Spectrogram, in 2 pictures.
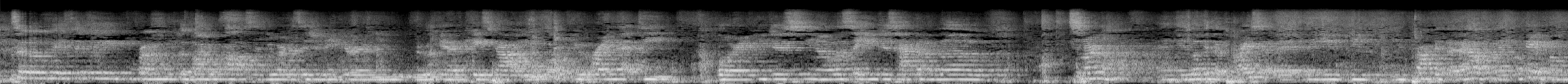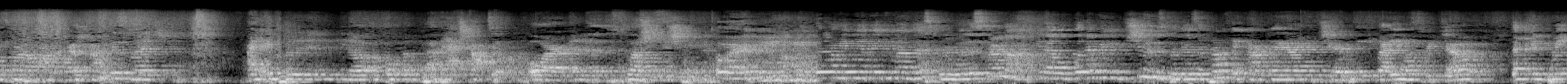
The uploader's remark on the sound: The event was recorded in front of a live audience at the Wrecking Bar Brew Pub near an area of Atlanta known as Little Five Points.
